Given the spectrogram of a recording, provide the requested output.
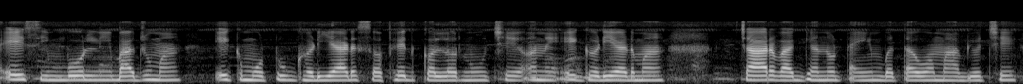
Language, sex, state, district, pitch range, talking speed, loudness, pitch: Gujarati, female, Gujarat, Valsad, 190-205 Hz, 115 wpm, -19 LUFS, 200 Hz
